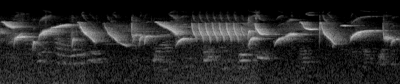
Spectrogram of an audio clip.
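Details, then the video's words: Atlantic canary song, a rapid string of high sweeping whistles with a rolling buzzy trill in the middle, loud and clear. "Kicau Burung Kenari"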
